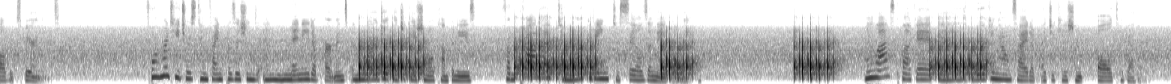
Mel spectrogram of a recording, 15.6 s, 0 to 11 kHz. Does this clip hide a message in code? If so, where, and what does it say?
Yes: pulse dialling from 4.8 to 13.2 s, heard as clicks on a phone line, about 9 pulses a second, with room echo and speech in English. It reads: 8 0 4 5 7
